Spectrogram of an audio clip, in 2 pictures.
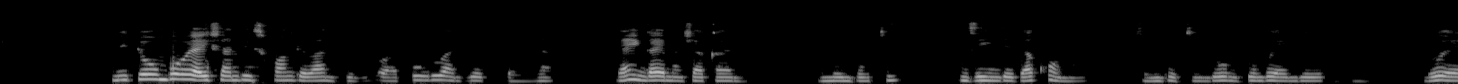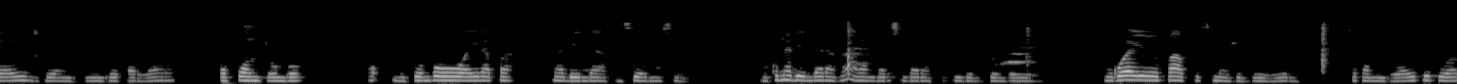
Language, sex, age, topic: Ndau, female, 36-49, health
